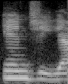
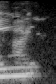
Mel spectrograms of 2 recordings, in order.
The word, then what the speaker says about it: Ng: One's name was Leonard Lake and the other one was Charles Ng, N-G. I don't know if I'm pronouncing Ng. – That. – Yes, like Ing. – Okay, Ing.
